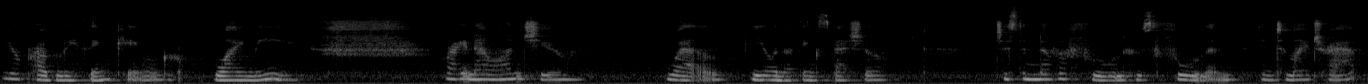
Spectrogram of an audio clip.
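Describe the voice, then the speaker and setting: Woman doing an evil seductive witch for asmr, half whispering, creaky n really slow, gloating. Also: medium pitch, steady tone, mellow. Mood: gloating, mocking. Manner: slow, deliberate, hypnotic, condescending. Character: evil ageless witch, youthful-looking, gloating, seductive, predatory. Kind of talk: soft-spoken ASMR roleplay. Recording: faint background noise.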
